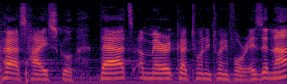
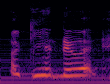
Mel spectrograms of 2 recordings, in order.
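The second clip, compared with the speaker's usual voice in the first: put-on little boy crying; 8 semitones higher than usual. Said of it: "he's standing there and he's crying".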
